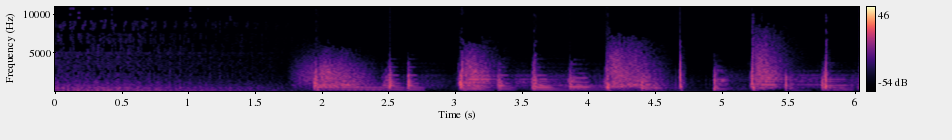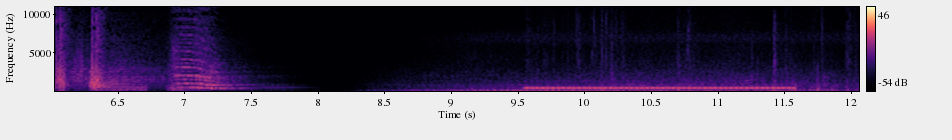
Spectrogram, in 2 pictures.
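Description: A quick run of bright electronic telephone tones beeps out over several seconds, then after a short silence a steady, continuous ringing tone hums over faint background noise. No one speaks.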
